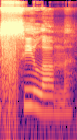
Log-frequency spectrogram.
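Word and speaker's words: coelom: And it's called a cylum. That's how you pronounce that word.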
